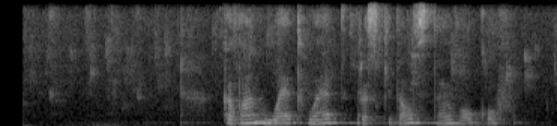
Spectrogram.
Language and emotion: Russian, neutral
